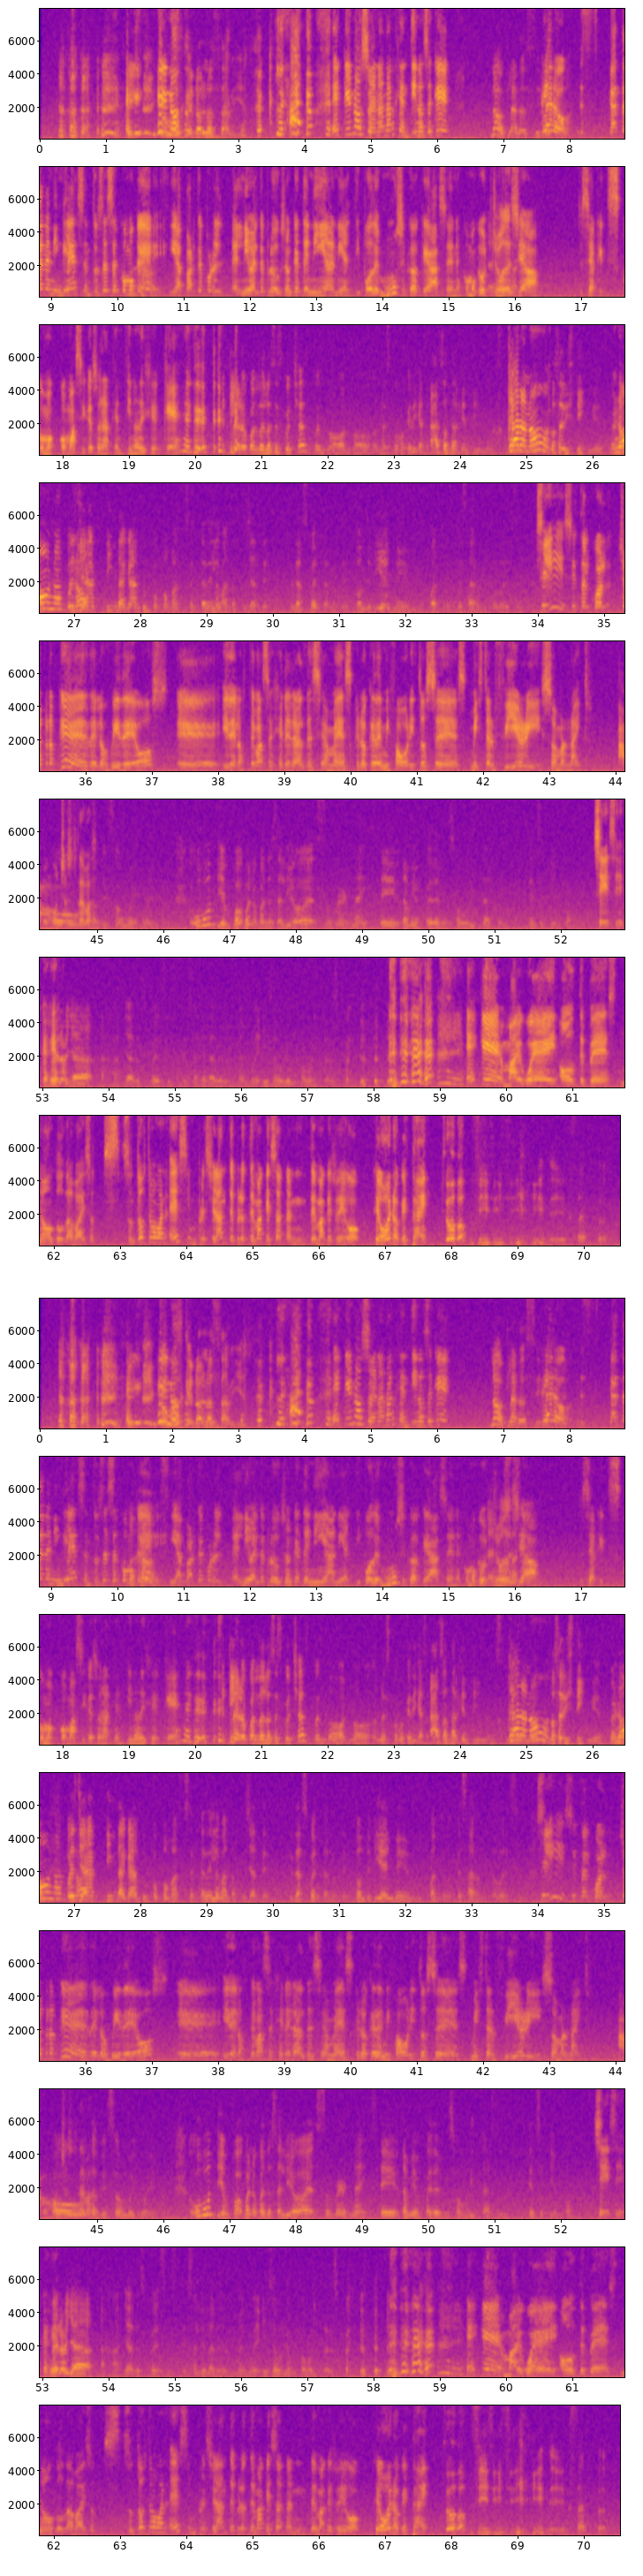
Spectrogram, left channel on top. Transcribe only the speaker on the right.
<laughs>
¿Cómo
es que no lo sabía?
No, claro, sí.
<laughs>
Ajá,
sí.
Exacto.
Sí, claro,
cuando los escuchas, pues no, no, no es como que digas, ah, son argentinos,
no, no,
no se distingue, pero
pues
ya indagando un poco más acerca de la banda, pues ya te, te das cuenta, ¿no? De dónde vienen y cuándo empezaron y todo eso.
Oh,
también son muy buenas. Hubo un tiempo, bueno, cuando salió eh, Summer Nights, eh, también fue de mis favoritas en, en su tiempo,
pero ya, ajá, ya después este, salió la de My Way y se volvió mi favorita después. <laughs>
Sí,
sí, sí, <laughs> exacto.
